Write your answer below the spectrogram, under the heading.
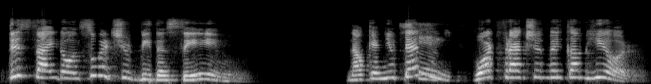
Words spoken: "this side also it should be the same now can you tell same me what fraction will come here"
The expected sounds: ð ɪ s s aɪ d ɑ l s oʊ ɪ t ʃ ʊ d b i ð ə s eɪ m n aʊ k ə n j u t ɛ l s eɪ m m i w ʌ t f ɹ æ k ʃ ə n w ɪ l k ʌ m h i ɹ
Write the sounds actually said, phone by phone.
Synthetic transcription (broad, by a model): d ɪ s s aɪ d ɑ l s oʊ ɪ t ʃ ʊ d b i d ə s eɪ m n aʊ k ə n j u t ɛ l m m i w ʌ t f ɹ æ k ʃ ə n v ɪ l k ʌ m h i ɹ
